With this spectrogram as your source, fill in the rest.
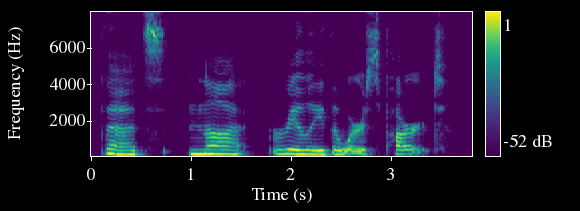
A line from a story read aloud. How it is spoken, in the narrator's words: Damien adds, horribly quietly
